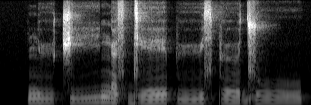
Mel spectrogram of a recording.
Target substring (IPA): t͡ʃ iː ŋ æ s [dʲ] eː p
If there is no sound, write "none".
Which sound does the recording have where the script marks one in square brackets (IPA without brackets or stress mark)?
dʲ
